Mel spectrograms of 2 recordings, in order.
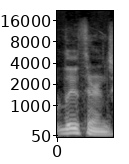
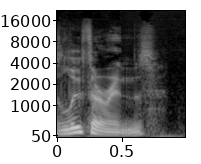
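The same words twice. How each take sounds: First: The word is said without the extra syllable. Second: The word is said with an extra syllable. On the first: This is how the speaker has always heard it. "I still pronounce it Lutherans because that's how I've heard it my whole life" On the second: This is how someone else says it. "she like puts an extra syllable in it. She says Lutherans"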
